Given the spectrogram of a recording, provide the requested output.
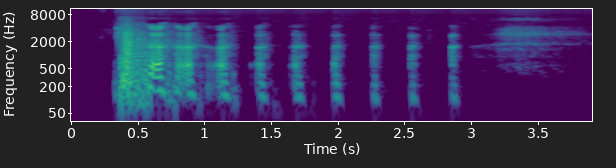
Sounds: Laughter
